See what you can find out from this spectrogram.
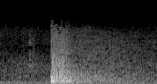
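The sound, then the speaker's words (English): A small gun on a submarine fires a long-range shot at a ship 8,000 yards off. It gives a single sharp, loud boom followed by a short, decaying rumble. “It's a long shot for a small gun. Very well. Engage.”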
